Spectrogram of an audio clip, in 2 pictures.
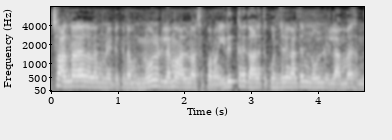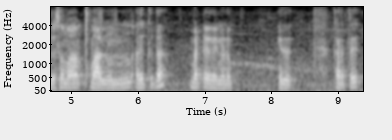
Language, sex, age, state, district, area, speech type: Tamil, male, 30-45, Tamil Nadu, Ariyalur, rural, spontaneous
